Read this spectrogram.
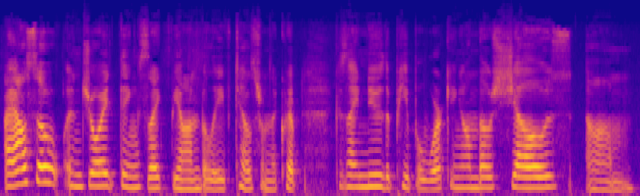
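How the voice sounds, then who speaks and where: Slow-talking actress telling stories. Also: female voice, medium pitch, fairly bright tone. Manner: slow, rambling, with many fillers and restarts. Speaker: actress guest. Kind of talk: interview answers, storytelling.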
